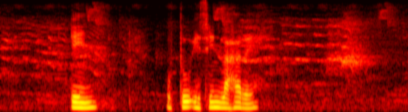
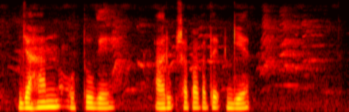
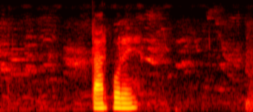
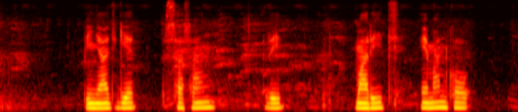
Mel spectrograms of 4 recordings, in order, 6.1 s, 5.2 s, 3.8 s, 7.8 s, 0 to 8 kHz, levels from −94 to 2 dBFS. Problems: continuous background conversations, low volume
